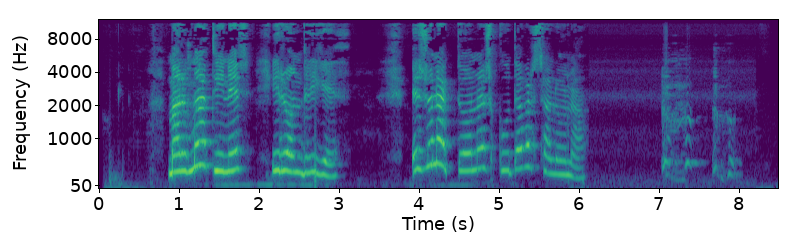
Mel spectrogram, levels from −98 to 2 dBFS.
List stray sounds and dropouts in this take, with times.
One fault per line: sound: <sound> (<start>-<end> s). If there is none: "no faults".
sound: cough (7.0-8.1 s)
